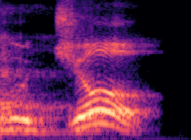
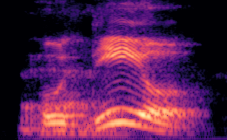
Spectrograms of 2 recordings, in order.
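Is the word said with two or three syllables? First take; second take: two; three. First: The word is said with two syllables. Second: The word is said with three syllables. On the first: The speaker calls it wrong. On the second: The speaker calls it right.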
